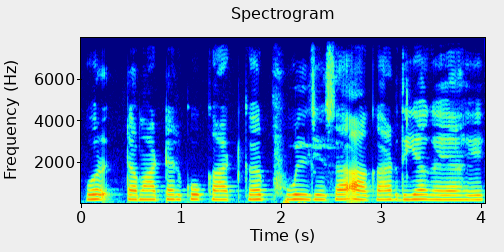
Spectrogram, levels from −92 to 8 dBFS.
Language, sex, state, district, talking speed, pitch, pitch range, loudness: Hindi, female, Madhya Pradesh, Bhopal, 150 wpm, 220 Hz, 215-225 Hz, -21 LUFS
